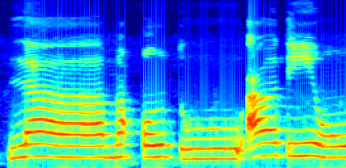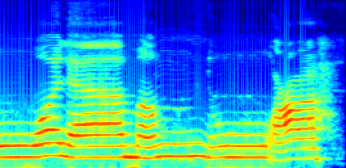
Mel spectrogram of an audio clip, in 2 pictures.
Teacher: تا کے نیچے زیر تنوین ہے اور نیکسٹ ورڈ ہے واو مشدد. دونوں ورڈز کو آپس میں مرج کریں گے اور غنہ ادا کریں گے · واو کی 1 حرکت ہے. لام زبر الف لا 2 حرکت لمبا کریں گے. میم زبر میم ساکن مم، میم کے اوپر زبر ہے، 1 حرکت پڑھیں گے فوراً میم ساکن کے ساتھ ملا کر. · وقف کی صورت میں گول تا کو ہا ساکنہ میں چینج کر کے پڑھیں گے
